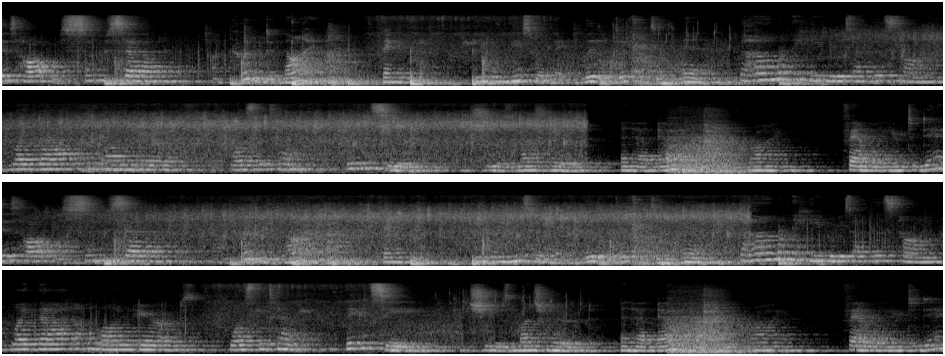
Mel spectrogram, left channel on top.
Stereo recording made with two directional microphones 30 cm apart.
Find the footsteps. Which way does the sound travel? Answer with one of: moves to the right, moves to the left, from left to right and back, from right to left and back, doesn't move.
from right to left and back.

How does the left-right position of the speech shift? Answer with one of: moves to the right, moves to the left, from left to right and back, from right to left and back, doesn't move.
from left to right and back.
